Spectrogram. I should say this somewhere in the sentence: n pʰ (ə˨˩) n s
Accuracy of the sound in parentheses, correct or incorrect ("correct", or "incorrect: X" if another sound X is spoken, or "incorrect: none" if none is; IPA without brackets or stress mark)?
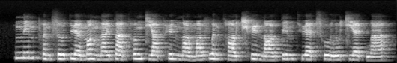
correct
